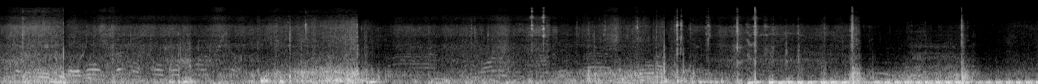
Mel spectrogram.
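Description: Side-by-side UTV engines running, the rumble shifting in the first few seconds and settling into a steady low idle about halfway through. Several sharp clicks come in the later half as a racing harness is buckled.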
